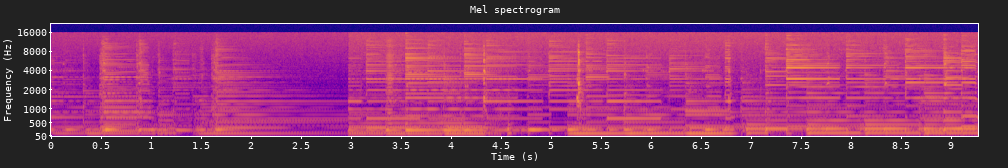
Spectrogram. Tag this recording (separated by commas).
Music, Acoustic guitar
